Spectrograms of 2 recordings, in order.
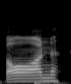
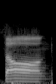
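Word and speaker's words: Thawne: As in Eobard Thawn, not Thong, as it's been previously mispronounced here.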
